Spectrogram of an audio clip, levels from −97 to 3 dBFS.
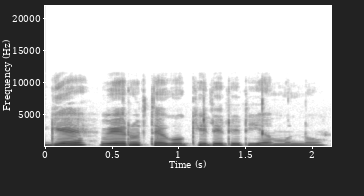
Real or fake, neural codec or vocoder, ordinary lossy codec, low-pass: real; none; none; none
